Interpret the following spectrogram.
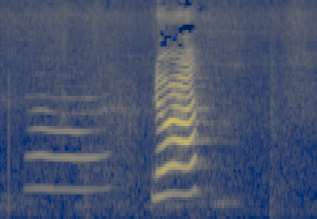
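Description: A high-pitched voice: a soft, steady held hum, then about a second in a short, louder call that rises and falls in pitch, with no words in it.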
